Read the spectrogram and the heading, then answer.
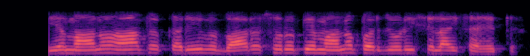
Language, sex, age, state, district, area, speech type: Hindi, male, 45-60, Rajasthan, Karauli, rural, conversation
